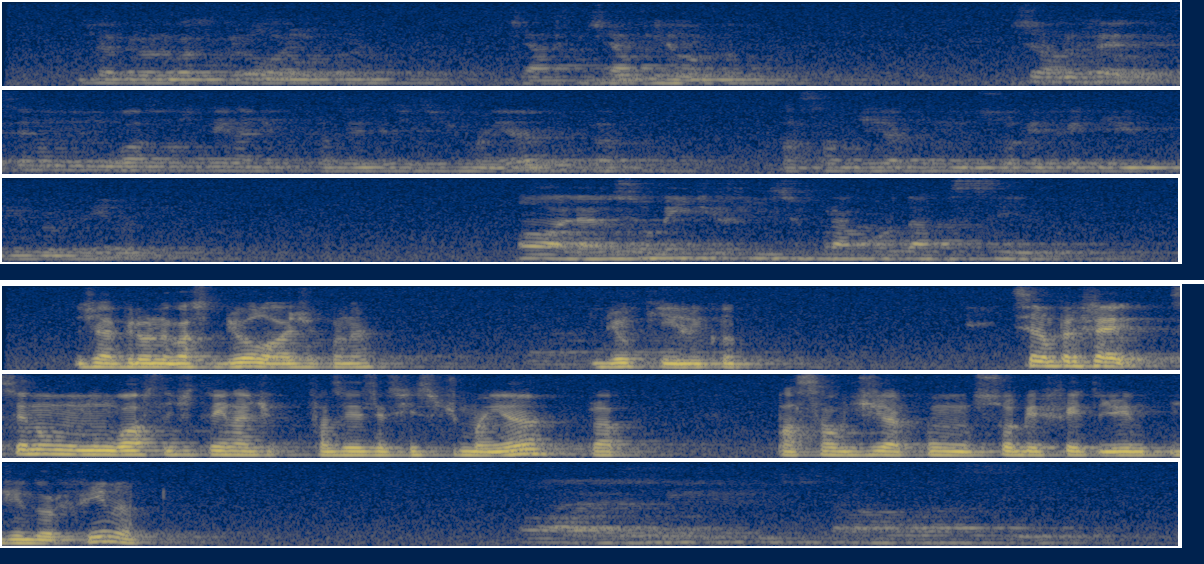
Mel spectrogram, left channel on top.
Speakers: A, on the right; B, on the left.
A: já virou um negócio biológico, né?
B: Já, já
A: Bioquímico.
B: virou,
A: Você
B: já
A: não prefere,
B: virou.
A: você não, não gosta de treinar, de fazer exercício de manhã? passar o dia com sob efeito de, de endorfina,
B: Olha, eu sou bem difícil para acordar cedo.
